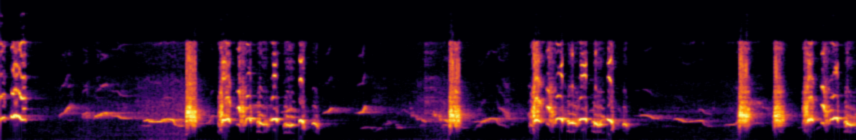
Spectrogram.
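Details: Oriental magpie-robin song used as training material for songbirds. Busy warbled phrases of rising and falling whistles are broken by sharp, rasping chips in quick, irregular succession.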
